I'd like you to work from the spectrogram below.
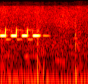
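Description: A cellphone rings with a short pulsing electronic tone, four quick beeps in a row, fairly soft and close, with brief faint background noise after.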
